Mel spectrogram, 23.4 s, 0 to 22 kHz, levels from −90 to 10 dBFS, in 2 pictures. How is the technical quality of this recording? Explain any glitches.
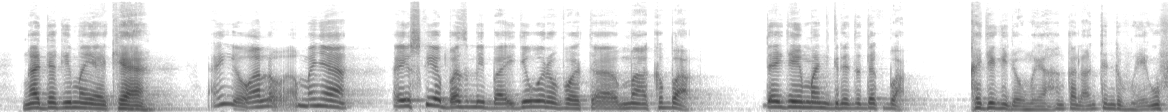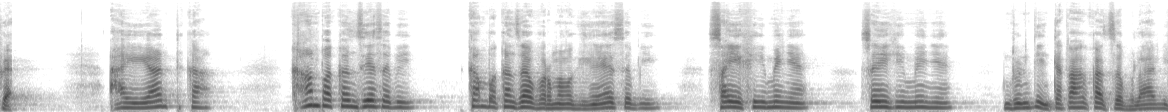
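No glitches or technical faults are audible anywhere in the recording.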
